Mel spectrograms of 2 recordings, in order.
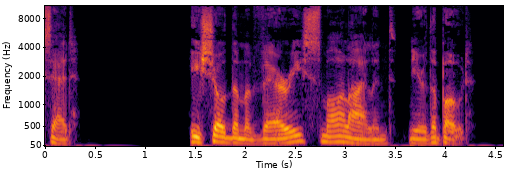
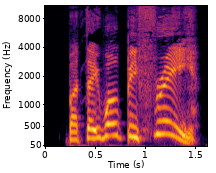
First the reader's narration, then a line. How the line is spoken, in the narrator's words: shouted Will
